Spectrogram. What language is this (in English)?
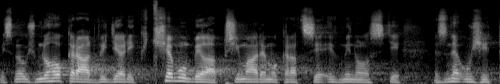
Czech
